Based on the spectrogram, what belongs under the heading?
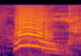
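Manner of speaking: high-pitched "woo"; exultant whoop. Real, not acted. Preacher celebrating the blind man's healing, exultant whoop. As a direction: let out a short, high revival whoop.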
